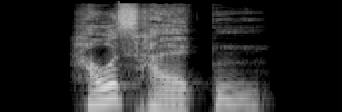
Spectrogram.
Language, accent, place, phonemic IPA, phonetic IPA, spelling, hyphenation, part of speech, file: German, Germany, Berlin, /ˈhaʊ̯sˌhaltən/, [ˈhaʊ̯sˌhaltn̩], Haushalten, Haus‧hal‧ten, noun, De-Haushalten.ogg
- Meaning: 1. gerund of haushalten 2. dative plural of Haushalt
